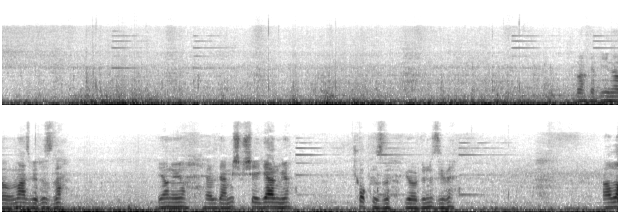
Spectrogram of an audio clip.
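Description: A car rumbles steadily along a road, heard from inside.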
